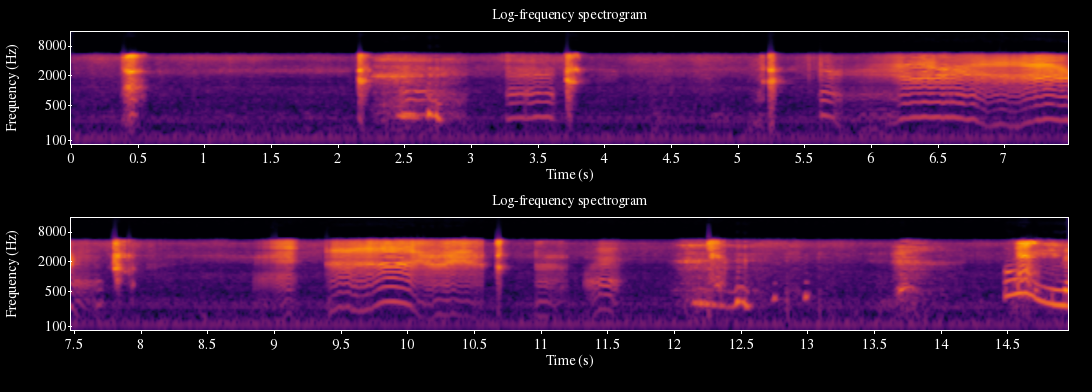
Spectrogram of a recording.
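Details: Baby boy with hiccups: sharp, abrupt catches in the breath at irregular intervals, mixed with infant babbling and fussing; hiccups.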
